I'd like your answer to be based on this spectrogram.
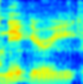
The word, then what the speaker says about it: nigiri: Nigiri is the sushi. Onigiri is the rice ball.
